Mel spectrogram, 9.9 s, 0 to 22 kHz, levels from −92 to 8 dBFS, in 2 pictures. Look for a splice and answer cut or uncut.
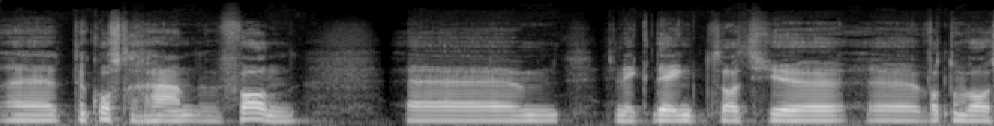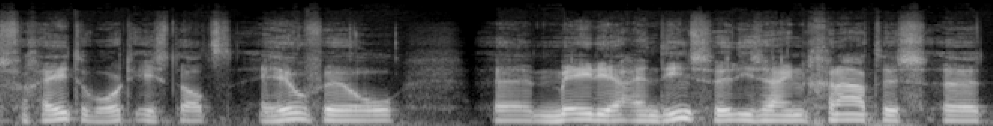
uncut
